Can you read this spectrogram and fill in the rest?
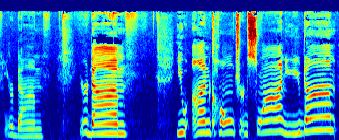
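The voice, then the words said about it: Mock Southern US accent. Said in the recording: “The Southern accent ... sound like I run the horse rodeo”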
